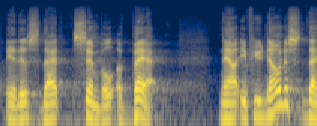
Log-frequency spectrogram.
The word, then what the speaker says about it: Bet: But notice the first letter in your Bible, it is the letter Bet, and some pronounce it Bait.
